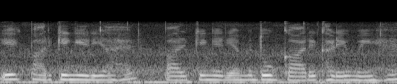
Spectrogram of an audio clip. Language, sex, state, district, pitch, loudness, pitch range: Hindi, female, Uttar Pradesh, Jalaun, 105 Hz, -15 LUFS, 100-105 Hz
